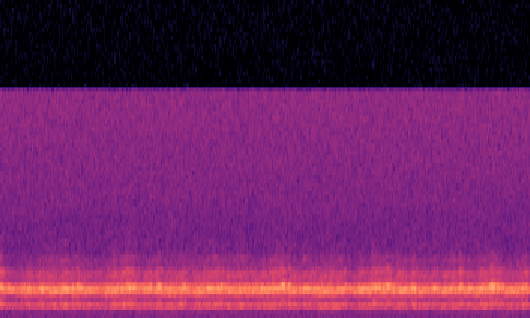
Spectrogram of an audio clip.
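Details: Wild frogs calling en masse in a wetland during spring, captured live: a thick wall of rapid, trilled croaking at even loudness, layered at two pitches, uninterrupted by other animals or people.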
